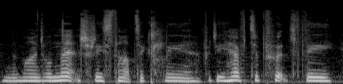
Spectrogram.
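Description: Guiding a meditation, a woman speaks gently and without hurry, using short phrases broken up by long pauses. Her voice is low-pitched and husky, with little movement in pitch.

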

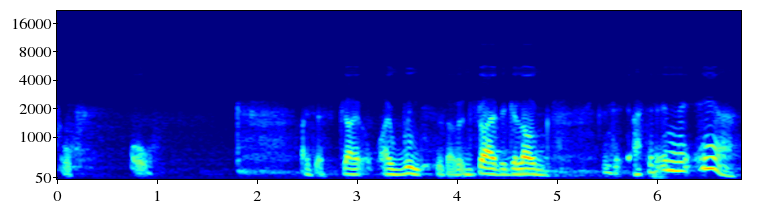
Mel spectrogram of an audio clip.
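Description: A man's voice: medium pitch, steady tone, unhurried, creaky, a little hiss or hum. An older man giving a meditation talk, rambling through an anecdote with chuckles and restarts. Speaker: meditation teacher. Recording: dull lo-fi talk recording.

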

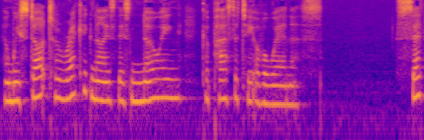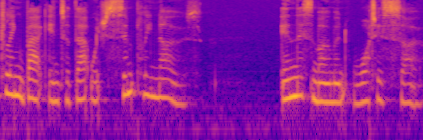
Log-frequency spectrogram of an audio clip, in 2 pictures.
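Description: A woman with a mid-range voice, steady tone, and a breathy edge guides listeners through meditation. Her short phrases come gently and deliberately, with long pauses between them.

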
